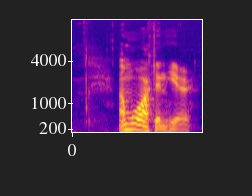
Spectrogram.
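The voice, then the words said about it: Exaggerated Brooklyn accent. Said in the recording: “It's offensive Brooklyn”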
